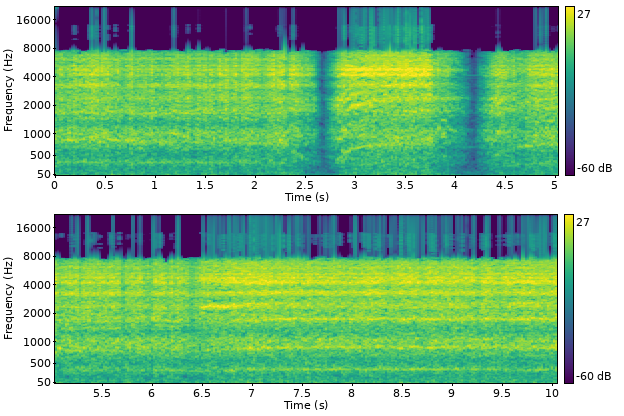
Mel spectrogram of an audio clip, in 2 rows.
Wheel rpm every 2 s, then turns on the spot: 200, 120, 160, 220, 230.
none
